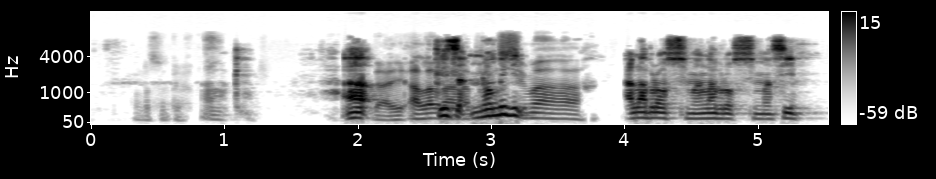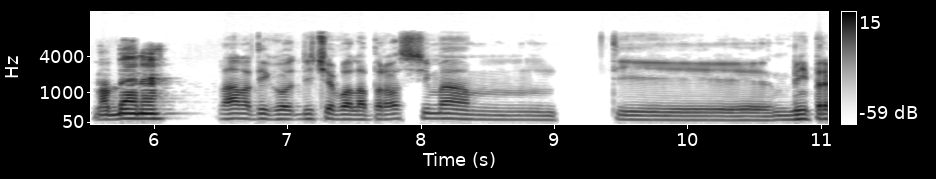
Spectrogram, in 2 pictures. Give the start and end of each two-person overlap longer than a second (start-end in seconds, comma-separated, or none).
2.0-3.3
